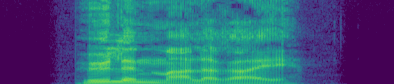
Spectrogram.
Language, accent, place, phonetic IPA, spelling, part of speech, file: German, Germany, Berlin, [ˈhøːlənmaːləˌʁaɪ̯], Höhlenmalerei, noun, De-Höhlenmalerei.ogg
- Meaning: cave painting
